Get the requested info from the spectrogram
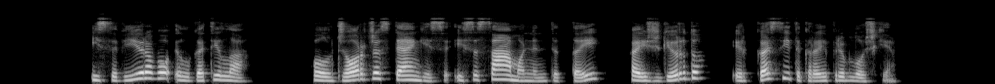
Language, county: Lithuanian, Marijampolė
